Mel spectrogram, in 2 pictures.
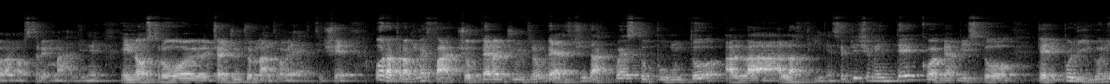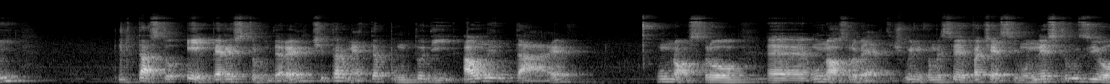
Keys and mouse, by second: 6.7 e, 12.1-13.9 drag, 14.7-17.1 drag, 17.6 click, 19.6-22.1 drag.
